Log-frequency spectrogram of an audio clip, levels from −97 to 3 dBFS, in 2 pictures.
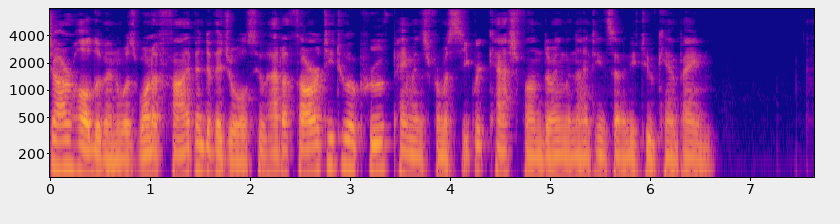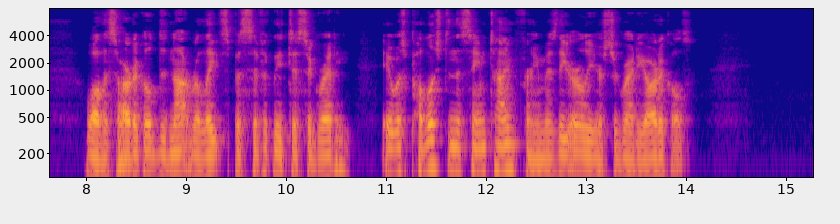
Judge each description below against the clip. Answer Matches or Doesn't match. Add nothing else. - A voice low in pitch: Matches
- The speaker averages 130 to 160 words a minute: Doesn't match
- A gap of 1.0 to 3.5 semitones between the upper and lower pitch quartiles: Doesn't match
